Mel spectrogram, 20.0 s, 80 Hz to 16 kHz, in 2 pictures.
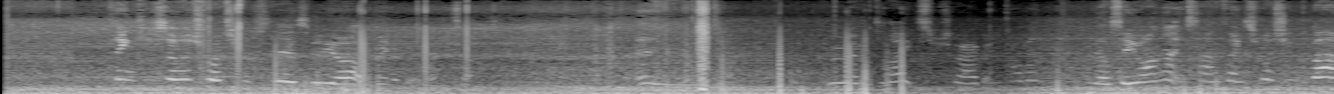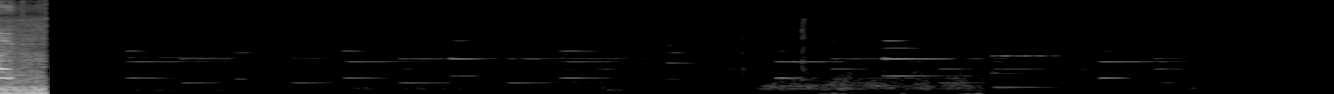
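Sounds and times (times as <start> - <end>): car cabin road noise: 0.1 - 10.4
girl's voice: 0.8 - 3.8, 4.6 - 5.4, 6.1 - 10.3.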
